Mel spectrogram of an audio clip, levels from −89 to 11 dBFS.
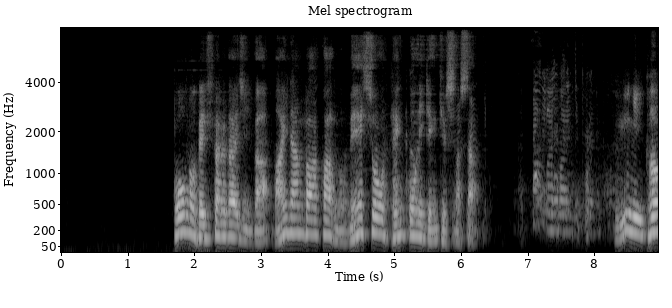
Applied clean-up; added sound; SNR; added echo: neural mask model DeepFilterNet 3.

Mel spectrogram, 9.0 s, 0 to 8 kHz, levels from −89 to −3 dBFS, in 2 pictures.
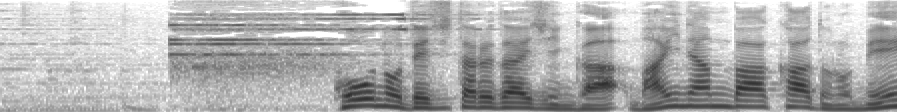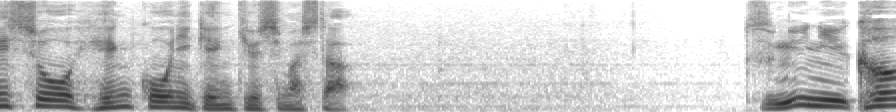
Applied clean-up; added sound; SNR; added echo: none; none; none; none.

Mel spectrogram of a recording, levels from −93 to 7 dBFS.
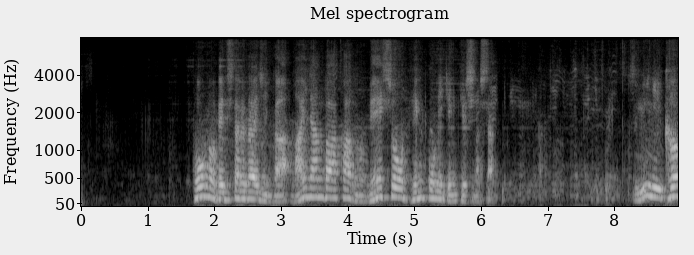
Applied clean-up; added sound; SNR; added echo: neural separator model SepFormer DNS4.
